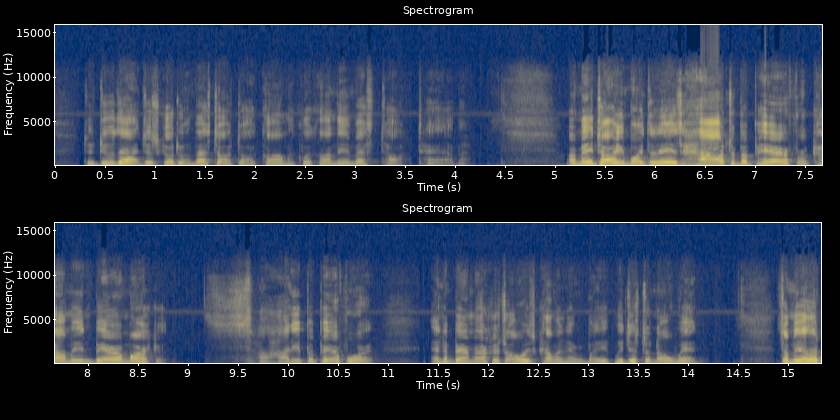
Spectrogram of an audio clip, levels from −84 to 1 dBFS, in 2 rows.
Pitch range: 125-205 Hz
